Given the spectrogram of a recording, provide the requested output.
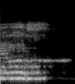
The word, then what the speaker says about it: ewe: EWE. It is pronounced as a U. The pronunciation is a U. U. Not Eve.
